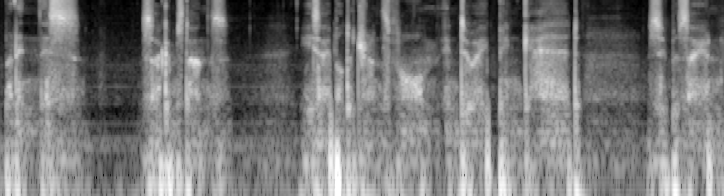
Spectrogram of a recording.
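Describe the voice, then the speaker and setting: A man hosting an ASMR video, giving a casual recap in a breathy, unvoiced whisper with a halting, intimate delivery. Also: sharp tone.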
